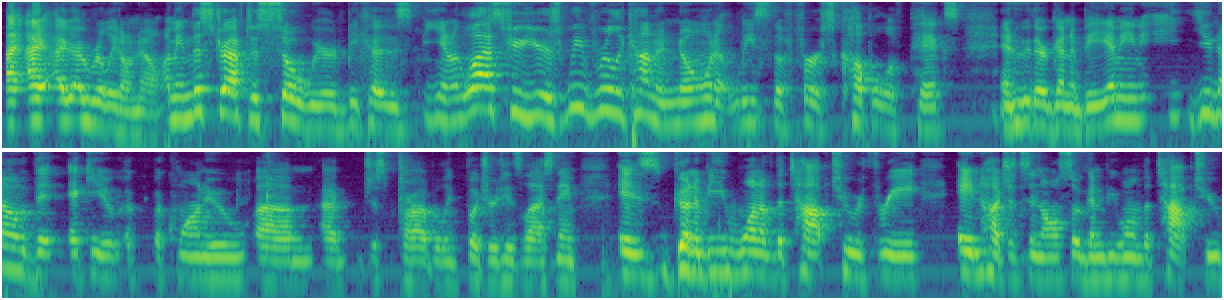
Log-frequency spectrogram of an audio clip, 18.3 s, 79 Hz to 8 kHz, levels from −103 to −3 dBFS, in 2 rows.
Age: 20-39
